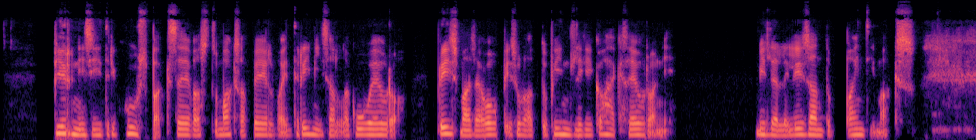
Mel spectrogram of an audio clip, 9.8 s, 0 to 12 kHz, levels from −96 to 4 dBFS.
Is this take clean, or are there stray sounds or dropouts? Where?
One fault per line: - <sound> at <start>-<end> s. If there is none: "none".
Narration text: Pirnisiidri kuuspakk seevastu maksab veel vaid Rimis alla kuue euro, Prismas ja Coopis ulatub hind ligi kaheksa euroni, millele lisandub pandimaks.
none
